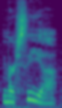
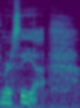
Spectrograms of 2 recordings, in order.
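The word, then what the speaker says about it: Mirchella: like I always say Marche I'm pretty sure it's supposed to be Murcia but I always say Marche instead of Murcia so they're totally things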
